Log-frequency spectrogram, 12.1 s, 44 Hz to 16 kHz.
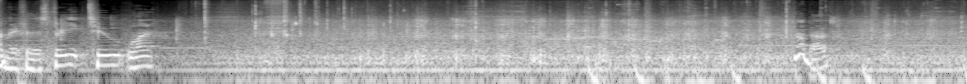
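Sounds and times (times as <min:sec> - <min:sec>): people chewing crunchy cookies: 0:03.2 - 0:12.0.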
